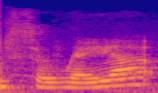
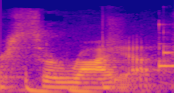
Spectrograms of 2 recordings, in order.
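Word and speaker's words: Seraiah: It's the name Soraya or Soraya, spelled S-E-R-A-I-A-H. I've heard it been pronounced both ways, so I wanted to include both ways.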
